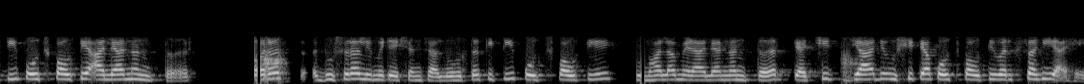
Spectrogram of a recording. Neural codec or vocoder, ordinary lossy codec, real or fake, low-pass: none; none; real; 3.6 kHz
